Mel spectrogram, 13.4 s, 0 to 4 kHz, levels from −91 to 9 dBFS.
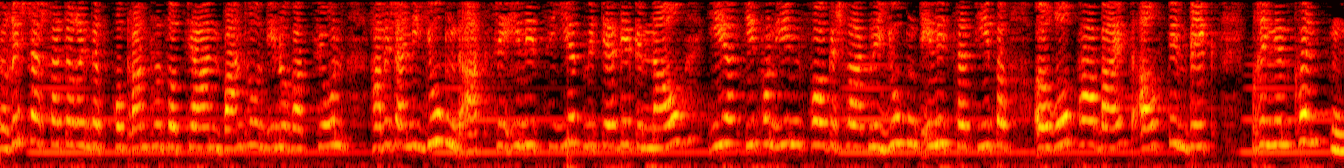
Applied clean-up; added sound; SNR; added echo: none; Wind instrument, woodwind instrument; 19 dB; reverberation time 0.3 s.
